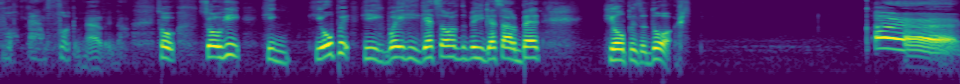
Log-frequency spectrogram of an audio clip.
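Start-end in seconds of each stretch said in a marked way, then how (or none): 0.1-1.6 acted mad grumble, low and very soft; angry grumble. Narrator voicing Smart, too angry to sleep, grumbling. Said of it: "He can't sleep 'cause he's angry". 10.8-12.0 low, loud door creak imitation; creaking door noise. Narrator showing the bedroom door opening, low creak. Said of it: "that's the door noise".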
